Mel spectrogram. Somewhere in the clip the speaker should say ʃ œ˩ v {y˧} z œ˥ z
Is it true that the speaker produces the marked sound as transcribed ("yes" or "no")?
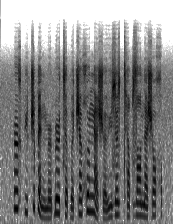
yes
